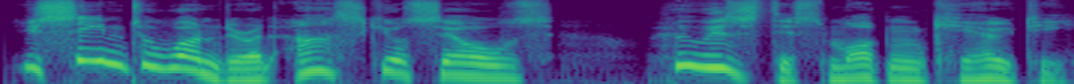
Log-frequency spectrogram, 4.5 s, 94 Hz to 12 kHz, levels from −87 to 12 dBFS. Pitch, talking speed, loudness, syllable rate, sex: 165 Hz, 160 wpm, -20 LUFS, 4.7 syllables/s, male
